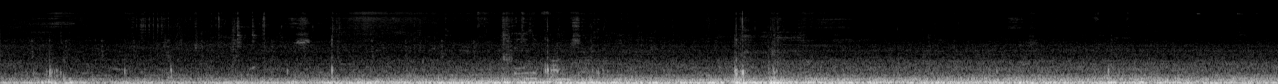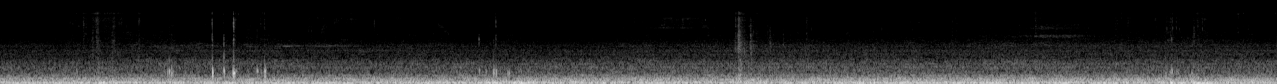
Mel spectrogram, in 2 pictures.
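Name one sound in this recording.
A vehicle rolls steadily along a city street with a low rumbling hum.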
